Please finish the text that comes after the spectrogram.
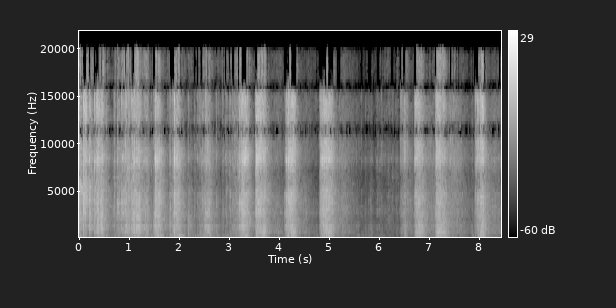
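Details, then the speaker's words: Old drag car's air-cooled flat-four with IDA carburetors supposedly fitted with Weber parts, late fuel-injected case, engine specs unknown: raspy note blipped repeatedly, revs rising and falling crisply with no knocks or misses; runs healthy. "But it sounds really good, but it's empty IDAs that supposedly have had Weber parts put in them and set up and blah, blah, blah."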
